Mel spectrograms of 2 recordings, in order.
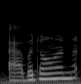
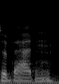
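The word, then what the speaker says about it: Abaddon: Um, a lot of people pronounce that name as Abbon, which it I don't know why it just gives me the ick so bad whenever I hear people say Abdon. It's Abaden.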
